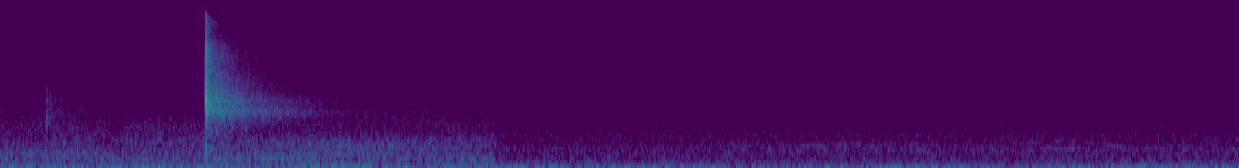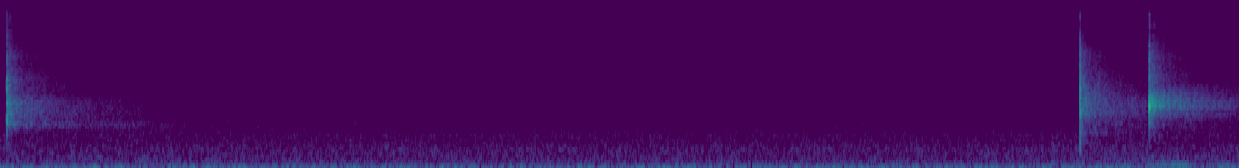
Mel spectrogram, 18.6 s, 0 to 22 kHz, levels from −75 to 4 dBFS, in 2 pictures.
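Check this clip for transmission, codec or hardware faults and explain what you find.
There's one fault, a Bluetooth stutter from 9.75 to 9.80 s. The link missed data, so the receiver replayed its last slice of about 23 ms, which fits one dropped packet. You hear a brief repeat, then the sound picks up later, skipping ahead.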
